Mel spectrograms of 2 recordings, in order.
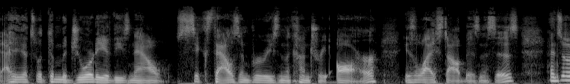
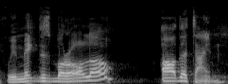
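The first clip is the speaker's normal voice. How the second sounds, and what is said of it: Poor put-on Italian accent. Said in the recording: “that's a terrible accent. I really apologize.”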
